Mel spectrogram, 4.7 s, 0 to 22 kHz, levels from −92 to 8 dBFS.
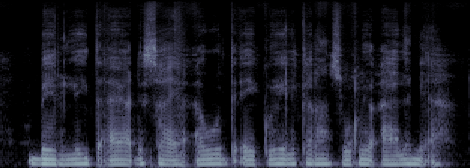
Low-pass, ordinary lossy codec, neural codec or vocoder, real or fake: none; none; codec, 44.1 kHz, 3.4 kbps, Pupu-Codec; fake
